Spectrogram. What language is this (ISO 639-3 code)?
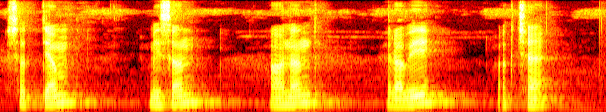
mai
